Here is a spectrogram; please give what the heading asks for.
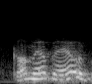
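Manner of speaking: high pleading call from a stuck cow; trapped cow begging the rabbit to help her out. A narrator's reading.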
